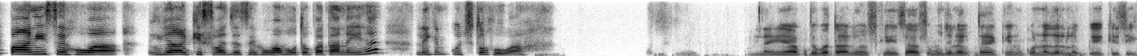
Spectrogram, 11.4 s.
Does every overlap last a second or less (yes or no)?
yes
